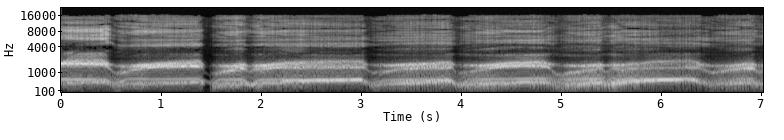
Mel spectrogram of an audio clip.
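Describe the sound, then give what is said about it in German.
Pigs squeal loudly and almost without pause while being fed, a string of long, piercing cries that rise and fall in pitch, with brief breaks between them. No one speaks. “Hast du mal gehört, was das Swin mag, wenn er futtert wird? Ja, die quietschen.”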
